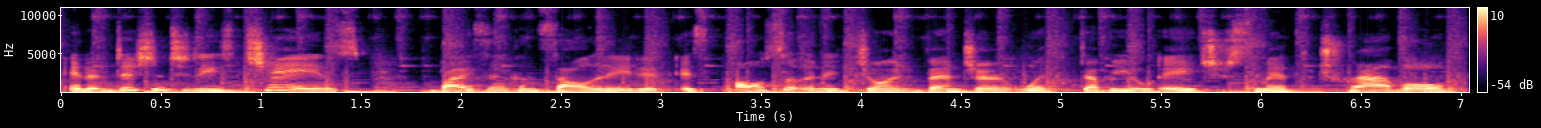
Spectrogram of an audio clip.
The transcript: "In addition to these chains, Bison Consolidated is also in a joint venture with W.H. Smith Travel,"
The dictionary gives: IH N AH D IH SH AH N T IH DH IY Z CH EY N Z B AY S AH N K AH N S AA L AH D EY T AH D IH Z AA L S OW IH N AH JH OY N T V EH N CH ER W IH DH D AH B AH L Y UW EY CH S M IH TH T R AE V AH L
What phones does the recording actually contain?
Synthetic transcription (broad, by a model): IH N AH D IH SH AH N T IH DH IY Z CH EY N Z B AY S AH N K AH N S AA L AH D EY T AH D IH Z AA L S OW IH N AH JH OY N T V EH N CH ER W IH DH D AH B L Y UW EY CH S M IH TH T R AE V L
